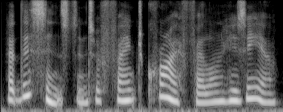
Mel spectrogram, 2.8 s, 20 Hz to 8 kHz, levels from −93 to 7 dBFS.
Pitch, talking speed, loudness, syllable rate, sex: 235 Hz, 210 wpm, -17 LUFS, 4.1 syllables/s, female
